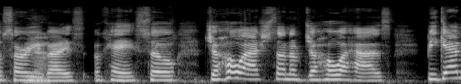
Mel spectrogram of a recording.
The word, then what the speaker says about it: Jehoash: know what I apologize I mispronounced that it's jehosh jehosh but still jehoiah has to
